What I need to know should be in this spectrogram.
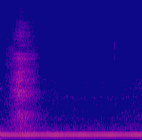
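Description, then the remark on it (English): A single short, breathy yawn rises and fades within the first second, followed by quiet. A steady low electrical hum runs underneath throughout. “I yawned.”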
